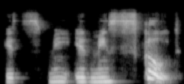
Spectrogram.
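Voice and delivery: normal talking voice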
